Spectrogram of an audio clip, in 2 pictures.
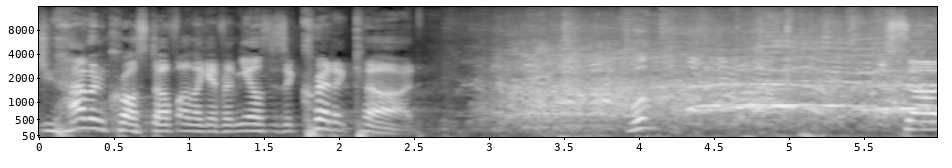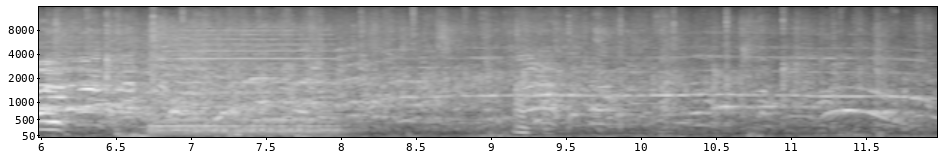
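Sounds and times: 
speech: 0.0 - 2.8, 3.9 - 4.5, 5.8 - 7.1
laughter: 2.8 - 5.0
crowd voices and cheers: 3.9 - 11.9
audience applause: 4.0 - 11.9.

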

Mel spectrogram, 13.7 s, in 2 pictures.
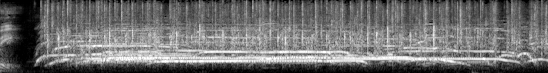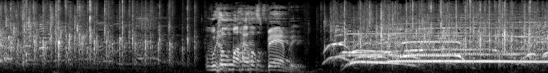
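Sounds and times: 
speech: 0.0 - 0.3, 9.5 - 10.8
cheering and whooping voices: 0.4 - 7.4, 10.9 - 13.7
crowd applause: 0.5 - 9.4, 10.9 - 13.7.

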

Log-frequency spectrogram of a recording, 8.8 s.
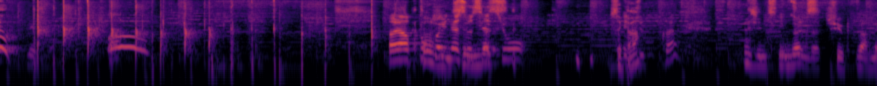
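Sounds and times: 
small group clapping: 0.0 - 4.0
speech: 0.3 - 0.5, 3.9 - 5.4, 6.1 - 8.7
whoops of cheering: 0.8 - 2.2
laughter: 4.3 - 7.2.

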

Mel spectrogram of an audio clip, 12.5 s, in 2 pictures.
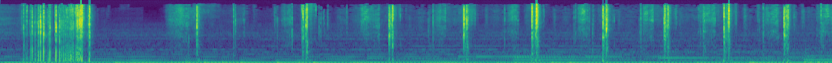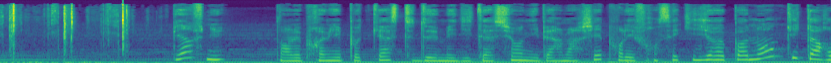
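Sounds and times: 
real playing cards shuffling: 0.0 - 7.4
speech: 7.6 - 12.4.

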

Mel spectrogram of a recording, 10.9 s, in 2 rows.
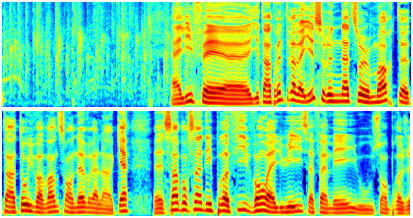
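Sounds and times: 
audience applause: 0.0 - 2.6
speech: 2.2 - 10.9.

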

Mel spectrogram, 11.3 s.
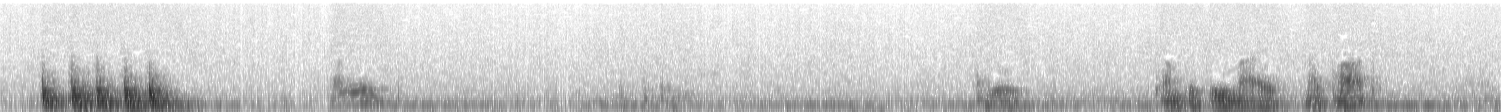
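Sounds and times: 
knocking on a cottage door: 0.3 - 1.6
speech: 9.0 - 10.4.

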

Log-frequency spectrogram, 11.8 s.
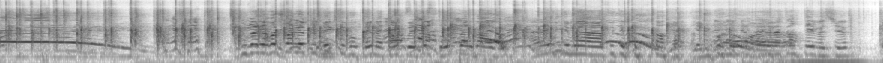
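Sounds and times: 
audience applauding: 0.0 - 11.7
laughter: 0.0 - 11.7
speech: 3.3 - 11.7
falling tonal sound with harmonics: 5.6 - 11.7.

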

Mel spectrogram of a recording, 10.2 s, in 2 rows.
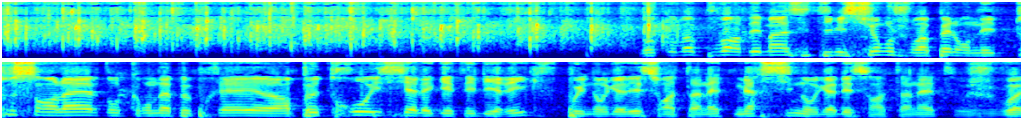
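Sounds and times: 
audience applause at a live event: 0.0 - 3.9
speech: 3.2 - 10.1.

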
